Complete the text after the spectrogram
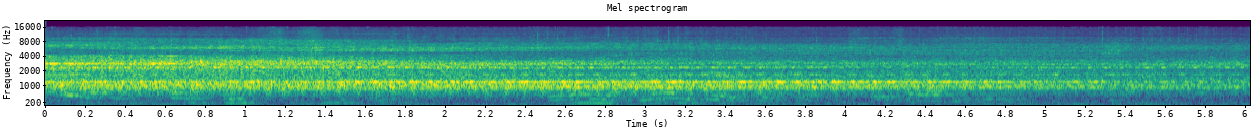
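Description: A model train engine hums and whines loudly as it passes close by.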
